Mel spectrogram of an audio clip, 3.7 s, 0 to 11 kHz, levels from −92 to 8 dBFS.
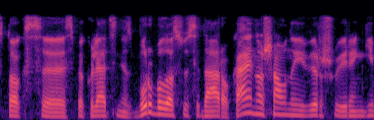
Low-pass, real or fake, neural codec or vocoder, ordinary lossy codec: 7.2 kHz; real; none; AAC, 64 kbps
